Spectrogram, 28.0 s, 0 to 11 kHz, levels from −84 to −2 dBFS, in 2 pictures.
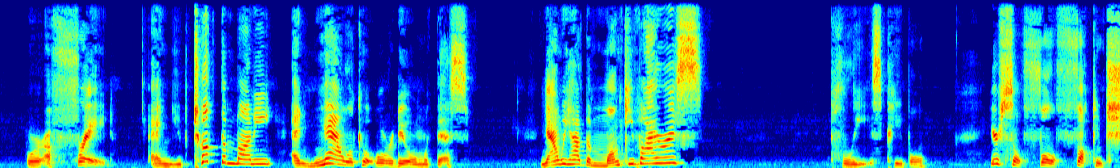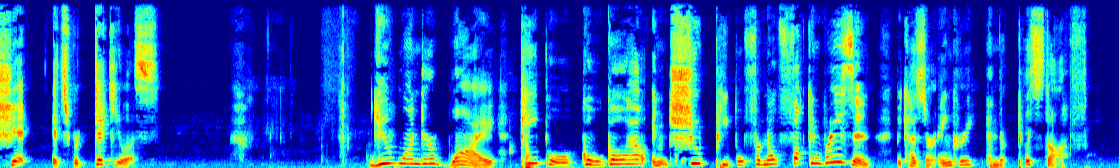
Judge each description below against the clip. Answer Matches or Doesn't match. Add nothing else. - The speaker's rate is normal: Doesn't match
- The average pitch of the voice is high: Matches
